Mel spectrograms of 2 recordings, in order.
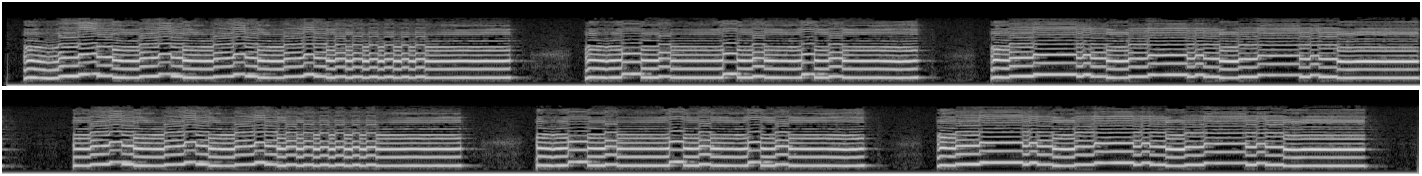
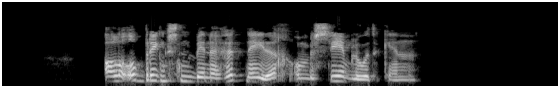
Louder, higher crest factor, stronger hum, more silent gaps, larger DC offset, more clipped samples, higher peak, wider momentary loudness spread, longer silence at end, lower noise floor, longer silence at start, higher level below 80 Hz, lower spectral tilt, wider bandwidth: about the same, -12 LUFS vs -13 LUFS; about the same, 12 dB vs 16 dB; neither; neither; first, 10% vs under 0.1%; neither; about the same, 0 dBFS vs 0 dBFS; second, 3 LU vs 10 LU; second, 0.45 s vs 1.45 s; second, -47 dBFS vs -66 dBFS; second, 0 s vs 1.05 s; first, -52 dBFS vs -62 dBFS; about the same, -0.5 dB/octave vs -0.5 dB/octave; first, 10.5 kHz vs 8 kHz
